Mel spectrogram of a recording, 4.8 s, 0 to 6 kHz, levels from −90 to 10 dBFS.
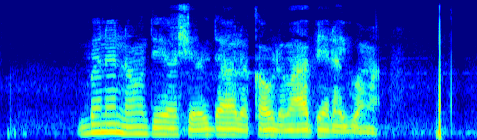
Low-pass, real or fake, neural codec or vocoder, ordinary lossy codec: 5.4 kHz; real; none; AAC, 24 kbps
